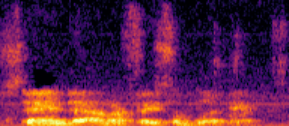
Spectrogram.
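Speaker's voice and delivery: gravest, deadly serious commanding tone. As a twenty-five-foot-tall figure addressing a group, in a very serious tone. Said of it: "The most serious tone that I could possibly muster".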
